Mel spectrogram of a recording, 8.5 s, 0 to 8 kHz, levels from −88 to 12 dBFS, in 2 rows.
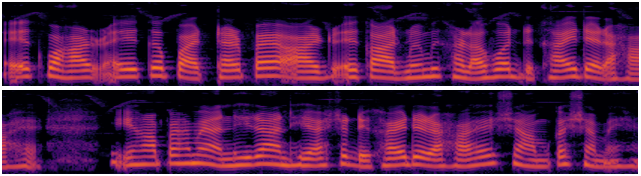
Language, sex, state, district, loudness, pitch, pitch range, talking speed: Hindi, female, Uttar Pradesh, Hamirpur, -26 LUFS, 220 Hz, 200-240 Hz, 205 wpm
